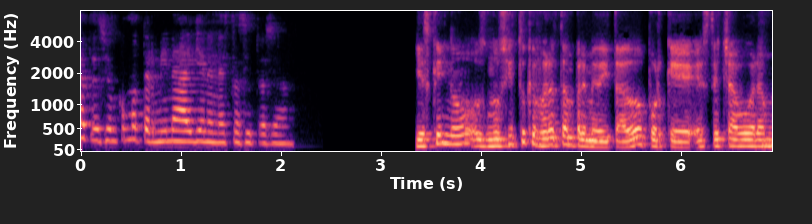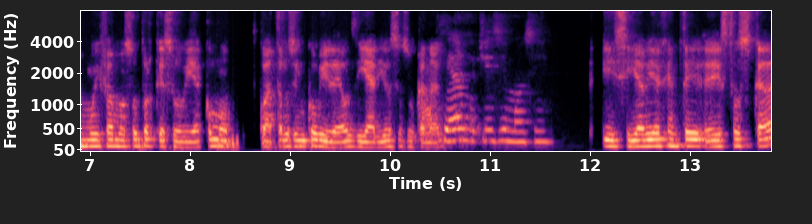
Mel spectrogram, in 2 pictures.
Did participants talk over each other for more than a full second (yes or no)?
no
